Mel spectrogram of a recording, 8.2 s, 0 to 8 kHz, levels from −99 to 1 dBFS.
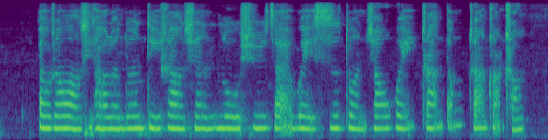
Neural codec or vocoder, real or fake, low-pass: vocoder, 22.05 kHz, 80 mel bands, HiFi-GAN; fake; 7.2 kHz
